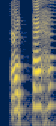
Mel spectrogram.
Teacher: विसर्ग का उच्चारण करते समय जो है हा की जो है ध्वनि आती है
